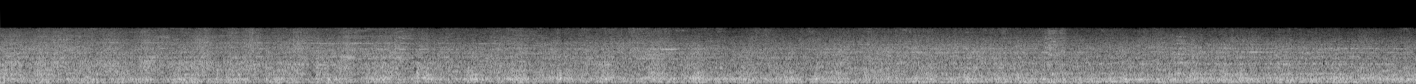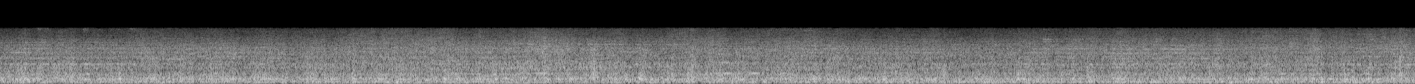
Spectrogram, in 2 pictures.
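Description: Freight cars rolling past at close range: a steady, loud rumble of steel wheels running on the rails.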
